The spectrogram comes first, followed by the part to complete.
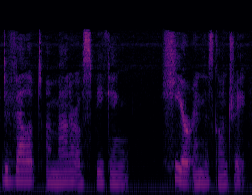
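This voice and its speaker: A woman art teacher with a Jamaican American accent, chatting as a guest in an animated way with lots of filler ums. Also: low voice, moderate pace. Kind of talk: casual conversation.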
